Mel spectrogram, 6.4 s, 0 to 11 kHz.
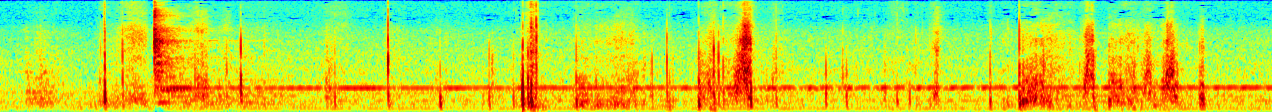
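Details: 1958 General Electric twin window/box fan, restored from trash, single long bearing motor, spinning up to speed: steady mid-pitched whistle over a low hum with handling clicks; normal resonating motor winding whistle typical of these GE fans.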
